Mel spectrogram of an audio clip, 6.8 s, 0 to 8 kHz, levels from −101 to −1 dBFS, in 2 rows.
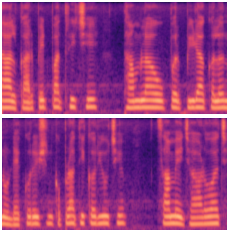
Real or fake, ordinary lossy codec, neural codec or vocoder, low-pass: real; none; none; none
